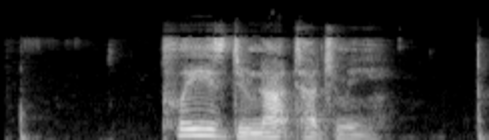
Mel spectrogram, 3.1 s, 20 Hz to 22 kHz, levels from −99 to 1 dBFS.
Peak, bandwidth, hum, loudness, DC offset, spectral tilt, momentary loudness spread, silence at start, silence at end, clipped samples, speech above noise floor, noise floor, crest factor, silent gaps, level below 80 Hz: 0 dBFS; 10.5 kHz; none; -17 LUFS; under 0.1%; -3.5 dB/octave; 17 LU; 0.1 s; 0.05 s; under 0.1%; 51 dB; -69 dBFS; 22 dB; none; -56 dBFS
